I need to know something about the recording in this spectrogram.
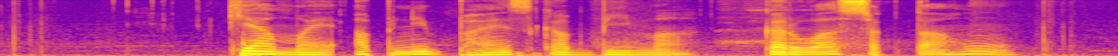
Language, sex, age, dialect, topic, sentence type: Hindi, male, 18-24, Awadhi Bundeli, banking, question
